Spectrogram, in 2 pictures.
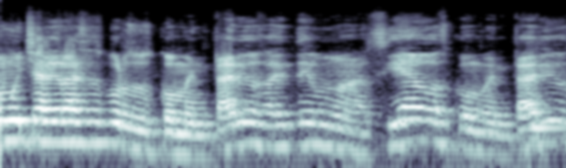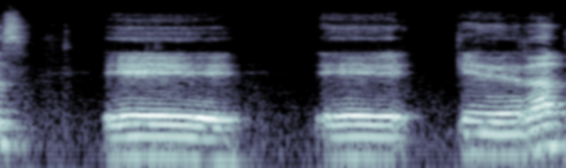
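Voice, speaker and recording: Picked up by a distant mic in a roomy space, a live talk show host with a slightly high, fairly bright voice chats along, often using fillers and starting his sentences over.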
